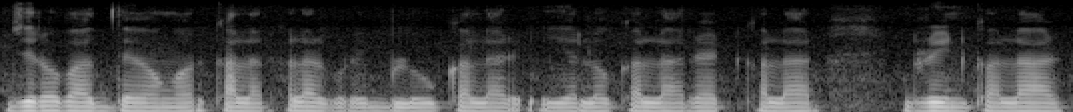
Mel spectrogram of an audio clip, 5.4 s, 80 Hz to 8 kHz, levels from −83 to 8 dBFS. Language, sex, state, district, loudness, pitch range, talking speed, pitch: Chakma, male, Tripura, Unakoti, -18 LUFS, 110-115 Hz, 155 wpm, 110 Hz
